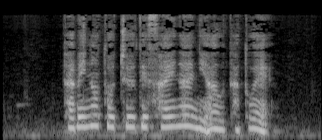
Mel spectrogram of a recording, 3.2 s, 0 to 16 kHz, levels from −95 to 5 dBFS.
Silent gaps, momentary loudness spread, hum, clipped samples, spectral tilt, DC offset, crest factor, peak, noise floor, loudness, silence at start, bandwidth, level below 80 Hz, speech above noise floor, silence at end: none; 5 LU; none; under 0.1%; -4 dB/octave; under 0.1%; 16 dB; -10 dBFS; -53 dBFS; -24 LUFS; 0.65 s; 11.5 kHz; -54 dBFS; 29 dB; 0.5 s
